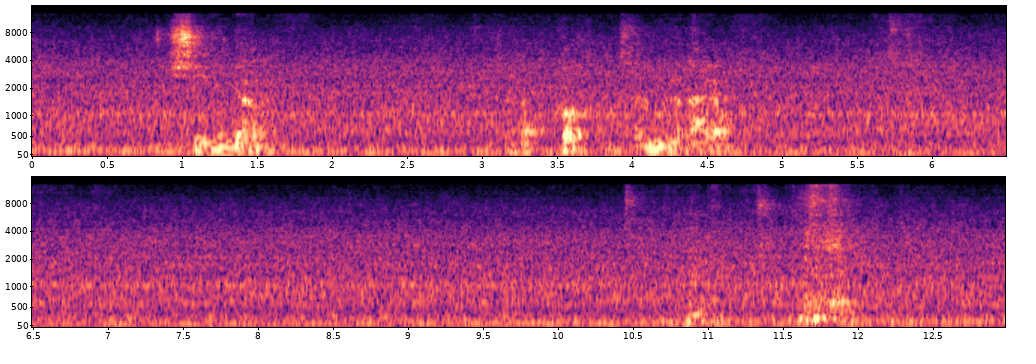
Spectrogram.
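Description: A young man speaks briefly and casually, close by.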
